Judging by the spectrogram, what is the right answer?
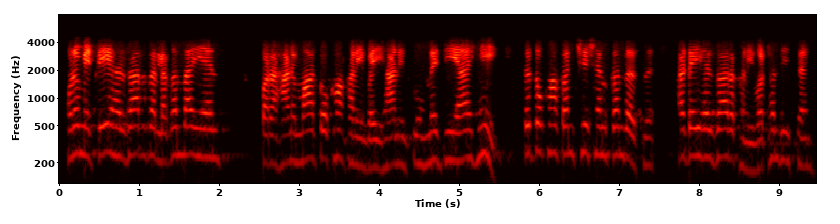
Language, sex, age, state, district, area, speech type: Sindhi, female, 45-60, Rajasthan, Ajmer, urban, conversation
